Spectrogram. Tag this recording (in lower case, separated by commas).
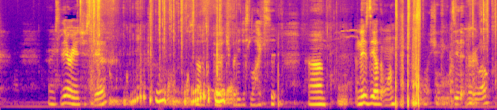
speech, bird, coo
